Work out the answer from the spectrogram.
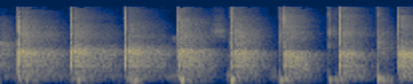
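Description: Hand clapping to celebrate a fourth anniversary: a steady run of sharp, evenly spaced single claps, each crisp and distinct, with no talk.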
